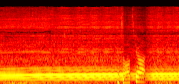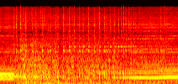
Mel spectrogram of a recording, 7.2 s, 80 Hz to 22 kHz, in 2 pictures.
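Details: 1997 Suzuki JR50 50cc two-stroke kids' dirt bike after restoration and hidden gear mod, riding: revs climb, then turn ragged and stuttering near the top instead of pulling clean; misfire at high rpm.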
